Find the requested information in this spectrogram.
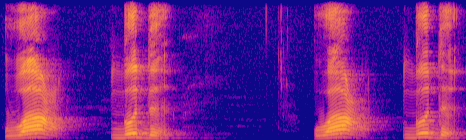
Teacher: دال کے اوپر قلقلہ کریں گے اور وقف بھی اسی طریقے سے ہوگا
